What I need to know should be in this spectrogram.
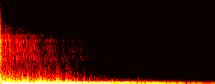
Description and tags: Climactic Boom
Created from some mash up and distortion of a bass drum sound. Good for climactic scenes in movies or songs.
